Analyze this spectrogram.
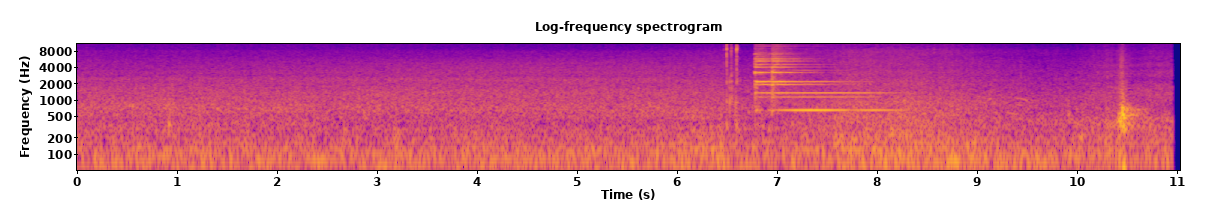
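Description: Waves wash steadily onto a sandy shore.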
